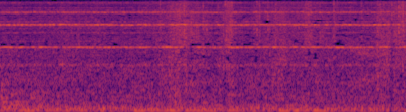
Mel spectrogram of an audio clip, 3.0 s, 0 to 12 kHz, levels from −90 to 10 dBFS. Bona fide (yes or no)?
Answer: yes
